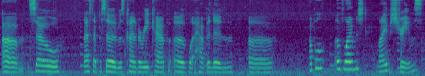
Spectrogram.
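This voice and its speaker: Woman, young adult, stuffy head cold, casual game commentary, unhurried, lots of ums, faint music underneath. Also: mid-range voice. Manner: relaxed, thinking aloud with frequent ums. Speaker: let's play host.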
